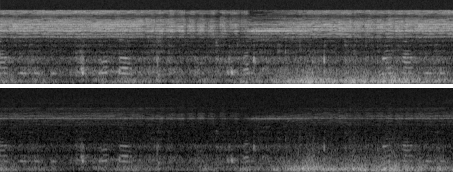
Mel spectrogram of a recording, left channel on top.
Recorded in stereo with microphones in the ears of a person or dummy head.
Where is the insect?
80° left.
